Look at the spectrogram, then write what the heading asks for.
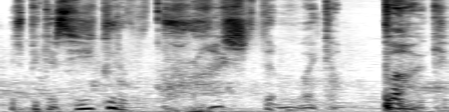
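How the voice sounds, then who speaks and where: An actor playing a hardened exorcist warrior, a blunt mentor who speaks in a weighty, lecturing way in an audiobook drama. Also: male voice, medium pitch, big pitch swings, moderate pace, gravelly, music in the background. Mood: stern, grave.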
